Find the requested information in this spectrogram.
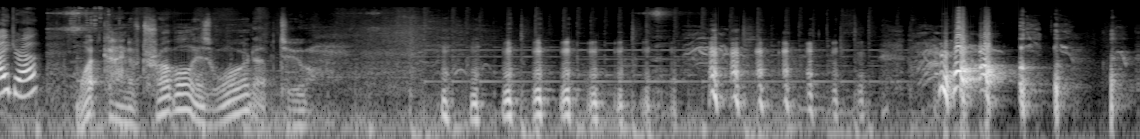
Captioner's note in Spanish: risa malvada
